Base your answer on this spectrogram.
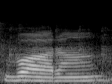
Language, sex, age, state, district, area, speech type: Punjabi, female, 30-45, Punjab, Muktsar, urban, read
